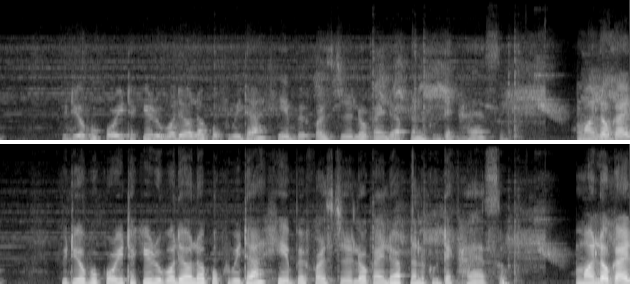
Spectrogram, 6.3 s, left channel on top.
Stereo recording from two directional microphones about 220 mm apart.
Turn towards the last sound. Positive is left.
turn(degrees=-45)  # may be behind; listen again after turning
